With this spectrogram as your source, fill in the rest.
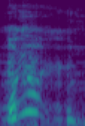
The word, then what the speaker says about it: Euler: I thought it was called Euler. I've heard Euler. No, please don't gaslight me. Don't gaslight me. Euler? It is Euler? Okay. Yeah, I always want to pronounce it Euler, but it is Euler. I've heard it enough now to remember that it's Euler.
